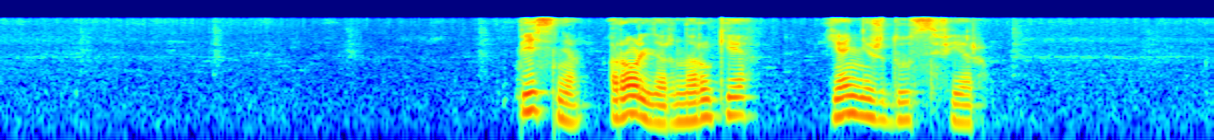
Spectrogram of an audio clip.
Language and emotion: Russian, neutral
